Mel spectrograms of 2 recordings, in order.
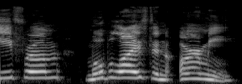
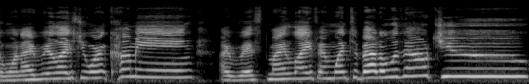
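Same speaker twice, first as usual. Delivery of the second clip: high, loud, exasperated complaining voice. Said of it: "he's sounding so exasperated".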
